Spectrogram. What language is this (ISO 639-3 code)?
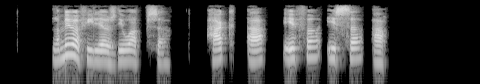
cat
